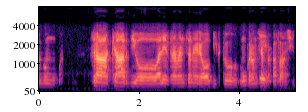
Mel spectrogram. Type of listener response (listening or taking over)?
taking over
